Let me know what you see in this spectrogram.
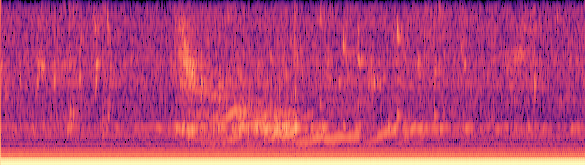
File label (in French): Son Poisson, Sein Acoustic; projet-seinacoustic; Biodiversite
